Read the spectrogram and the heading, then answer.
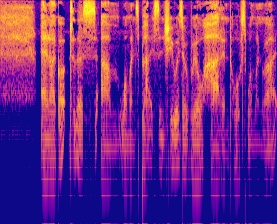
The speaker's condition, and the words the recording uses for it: Tracheostomy. And he scarred one of my vocal cords, so that's why I sound a bit different.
